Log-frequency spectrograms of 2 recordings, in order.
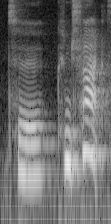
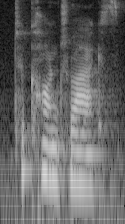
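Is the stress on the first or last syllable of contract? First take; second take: last; first. First: The stress is on the last syllable. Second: The stress is on the first syllable. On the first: It is used as a verb. The speaker calls it right. "it shifts from the very beginning to the very end" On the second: It is used as a noun. The speaker calls it wrong. "we can't say here to contract because that was a noun"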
